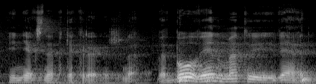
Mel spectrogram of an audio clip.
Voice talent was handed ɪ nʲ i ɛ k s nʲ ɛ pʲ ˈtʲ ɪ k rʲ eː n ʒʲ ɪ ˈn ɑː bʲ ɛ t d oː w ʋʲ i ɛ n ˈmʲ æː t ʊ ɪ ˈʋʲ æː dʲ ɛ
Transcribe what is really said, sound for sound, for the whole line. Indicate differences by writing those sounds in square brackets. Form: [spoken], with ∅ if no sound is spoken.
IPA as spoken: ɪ nʲ i ɛ k s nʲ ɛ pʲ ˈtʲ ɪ k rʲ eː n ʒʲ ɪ ˈn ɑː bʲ ɛ t [b] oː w ʋʲ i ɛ n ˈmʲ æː t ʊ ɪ ˈʋʲ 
